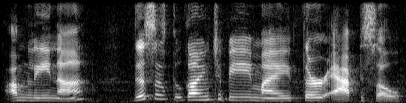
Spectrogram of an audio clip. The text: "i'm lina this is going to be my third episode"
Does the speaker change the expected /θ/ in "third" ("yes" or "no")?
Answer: no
